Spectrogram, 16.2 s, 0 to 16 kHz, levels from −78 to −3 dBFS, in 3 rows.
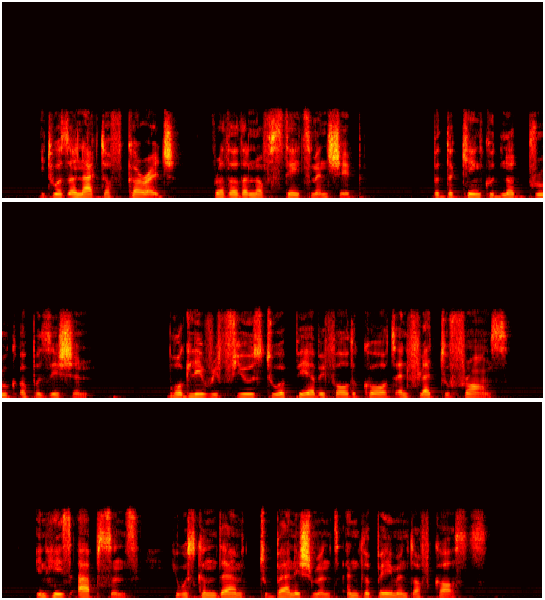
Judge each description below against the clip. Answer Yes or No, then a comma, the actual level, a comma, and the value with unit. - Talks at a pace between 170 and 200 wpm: No, average, 150 wpm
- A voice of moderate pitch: Yes, medium, 150 Hz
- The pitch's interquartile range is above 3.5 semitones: No, average, 3.1 semitones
